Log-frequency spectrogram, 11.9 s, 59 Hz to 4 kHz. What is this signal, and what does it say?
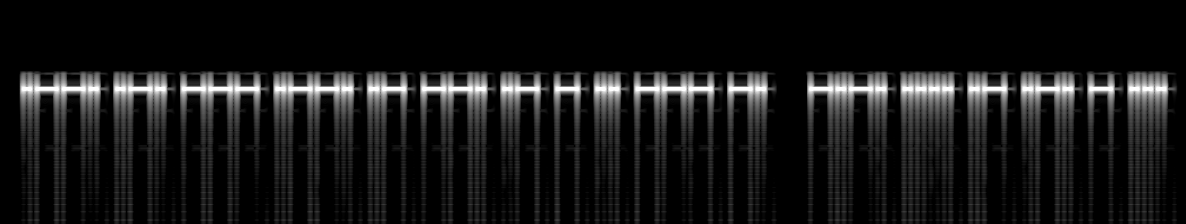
Morse code, heard as a keyed tone, about 18 wpm, 750 Hz. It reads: PROPAGATION CHARTS
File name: Archive / 18 WPM / 18WPM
